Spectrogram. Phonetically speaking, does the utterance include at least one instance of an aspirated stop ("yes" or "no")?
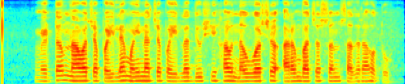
no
